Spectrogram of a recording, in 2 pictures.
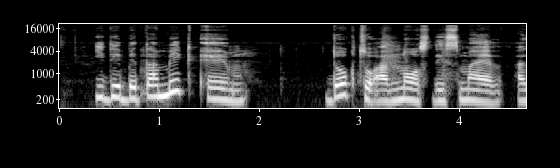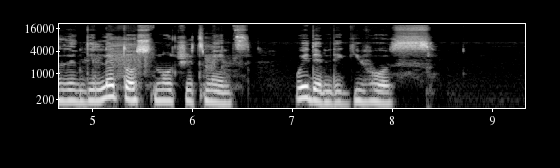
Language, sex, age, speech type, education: Nigerian Pidgin, female, 15-29, spontaneous, tertiary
